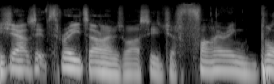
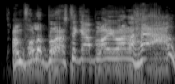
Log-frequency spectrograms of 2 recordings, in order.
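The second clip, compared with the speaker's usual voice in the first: mock very high, shrill yell with words run together; 4 dB louder than usual. Retelling a character's threat with a grenade: imitating a shout.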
